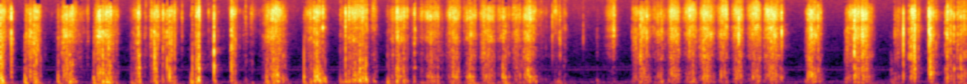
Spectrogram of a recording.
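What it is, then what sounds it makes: Cellulose sponge scratched. Fingernails scratch the face and edge of a small block of pale green porous cellulose sponge. Rapid bursts of dry, crunchy scraping follow one another with short pauses between them, weighted toward the low end with a bright fizzy top. A faint steady hum sits underneath.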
